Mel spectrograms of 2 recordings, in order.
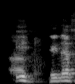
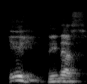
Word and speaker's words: اهدنا: এখানে ইহদিনা সিরাতাল মুস্তাকিম, ইহদিনাটা একটু আপনার ইহি হয়ে গেছে, আপনি বলেছেন ইহি, মানে একটু হালকা আসছে, কিন্তু এটা কিন্তু ইহদিনাস মানে হাটা একদম গলার শেষ দিক থেকে উন্মুক্ত ভাবে উচ্চারণ করতে হবে।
